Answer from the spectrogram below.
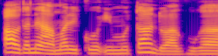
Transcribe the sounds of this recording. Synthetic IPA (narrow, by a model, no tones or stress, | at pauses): aod̪aneamaɾikoʔimɯt̪and̪oaɡɯɡa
